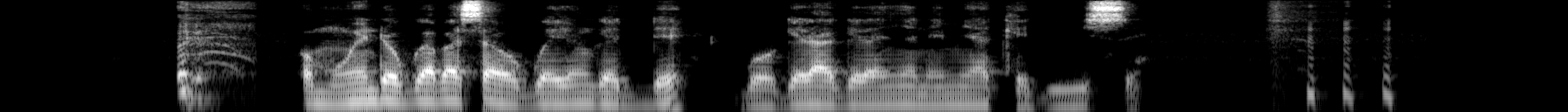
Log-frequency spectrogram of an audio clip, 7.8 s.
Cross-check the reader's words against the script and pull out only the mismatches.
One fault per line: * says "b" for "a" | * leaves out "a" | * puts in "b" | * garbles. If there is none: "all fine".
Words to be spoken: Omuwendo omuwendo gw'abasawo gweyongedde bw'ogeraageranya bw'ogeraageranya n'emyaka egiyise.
* leaves out "omuwendo"
* leaves out "bw'ogeraageranya"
